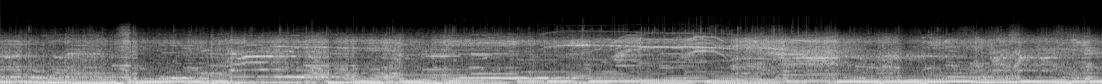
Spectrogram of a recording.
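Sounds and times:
man singing into a microphone: 0:00.0 - 0:06.9, 0:07.5 - 0:11.0
amplified live band music: 0:00.0 - 0:11.0
sustained bass notes: 0:00.0 - 0:11.0.

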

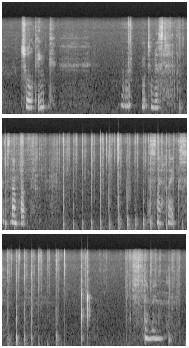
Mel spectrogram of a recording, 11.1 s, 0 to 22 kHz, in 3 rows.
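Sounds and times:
rubber stamp tapping: 0:04.9 - 0:09.2.

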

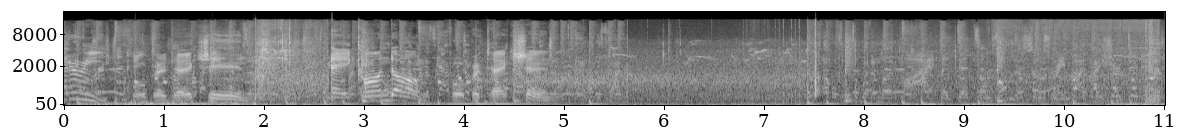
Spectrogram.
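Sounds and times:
hip hop music: 0:00.0 - 0:11.0.

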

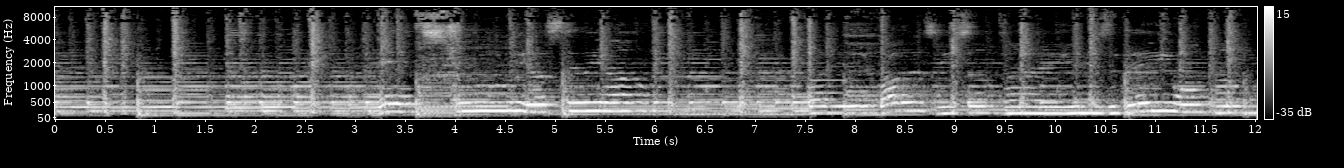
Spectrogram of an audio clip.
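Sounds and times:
acoustic guitar strummed: 0:00.0 - 0:12.0.

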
